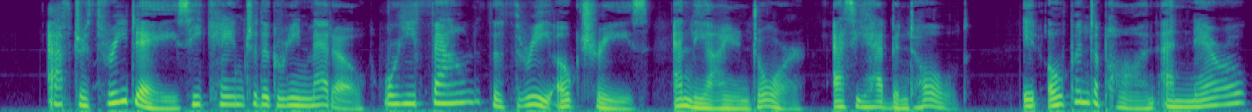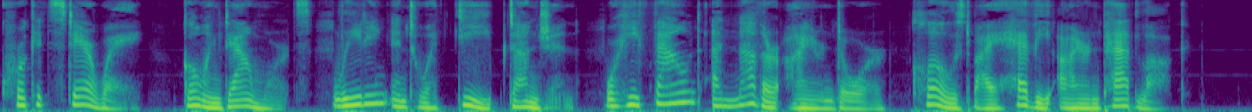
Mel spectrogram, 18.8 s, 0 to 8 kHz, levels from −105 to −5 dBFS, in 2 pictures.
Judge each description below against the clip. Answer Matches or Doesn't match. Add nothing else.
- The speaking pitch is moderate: Matches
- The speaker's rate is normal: Matches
